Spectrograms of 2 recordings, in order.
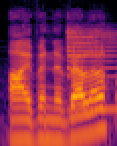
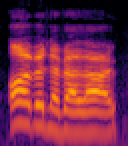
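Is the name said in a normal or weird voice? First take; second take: normal; weird. First: It is said in his normal voice. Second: It is said in a weird put-on voice.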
